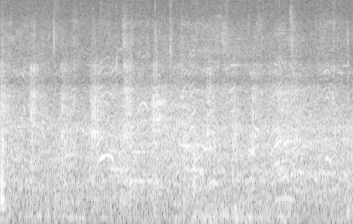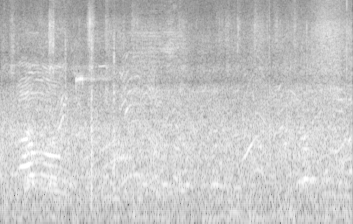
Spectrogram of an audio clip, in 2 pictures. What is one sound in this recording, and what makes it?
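Young male players shout to each other across an open outdoor field.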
